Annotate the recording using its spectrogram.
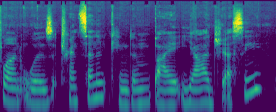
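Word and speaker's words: Yaa Gyasi: was Transcendent Kingdom by yah Jessie that's how I heard other people pronounce her name so yah Jessie this is a literary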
